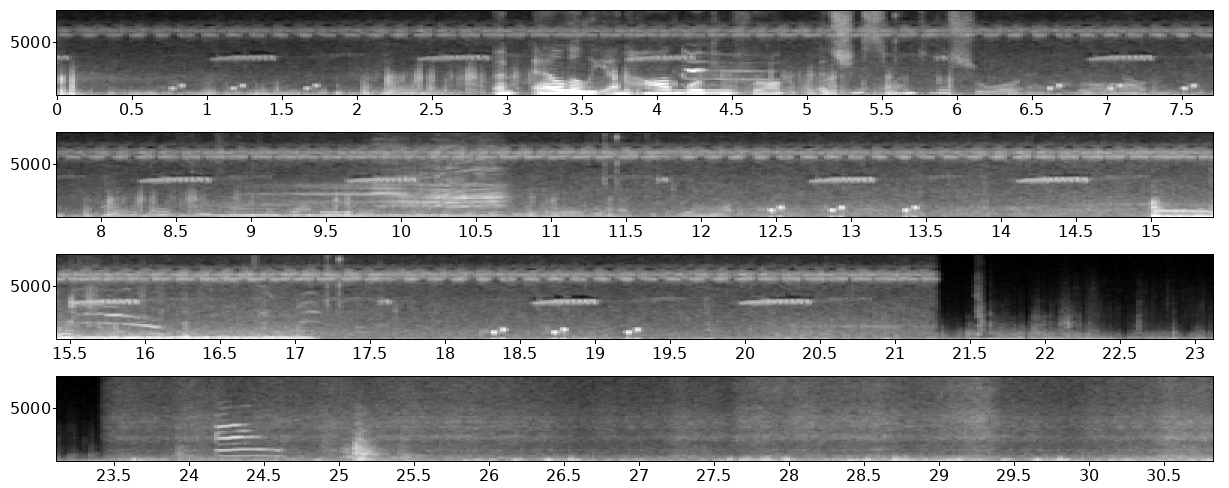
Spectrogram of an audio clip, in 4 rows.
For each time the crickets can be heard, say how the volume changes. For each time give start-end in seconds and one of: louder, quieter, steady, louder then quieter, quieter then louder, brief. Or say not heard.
0.0-21.3 louder.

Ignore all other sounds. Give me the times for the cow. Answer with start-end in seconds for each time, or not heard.
8.5-10.8.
